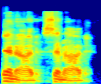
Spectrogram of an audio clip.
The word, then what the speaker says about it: Synod: Um, so I guess staying within that topic, you had mentioned the Senate of Jamnia. Is that am I pronouncing that right? Synod.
